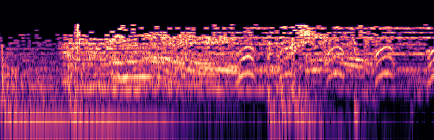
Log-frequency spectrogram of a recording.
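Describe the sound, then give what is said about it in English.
Snowy the dog barks in a Tintin drama: a few short, high yipping barks with rising-and-falling pitch sound in the second half, over a dense, busy mix of other sound. “Oh, no, no, get the dog away from me! Careful, Snowy.”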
